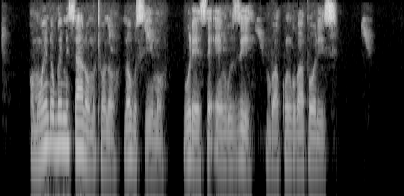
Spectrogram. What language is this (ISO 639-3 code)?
lug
